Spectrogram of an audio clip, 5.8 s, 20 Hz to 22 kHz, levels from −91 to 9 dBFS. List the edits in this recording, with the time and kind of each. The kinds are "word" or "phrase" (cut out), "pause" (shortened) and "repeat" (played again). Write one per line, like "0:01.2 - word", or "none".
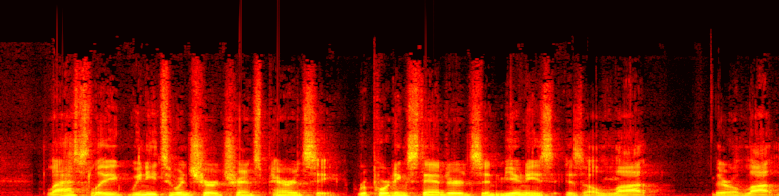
0:02.6 - pause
